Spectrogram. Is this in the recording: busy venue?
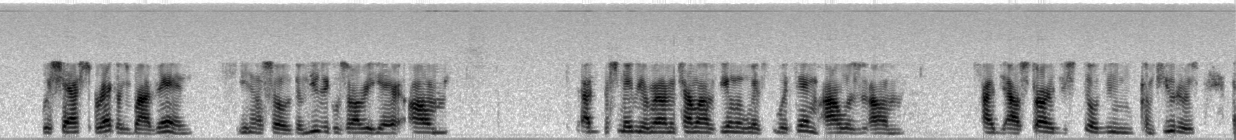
no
